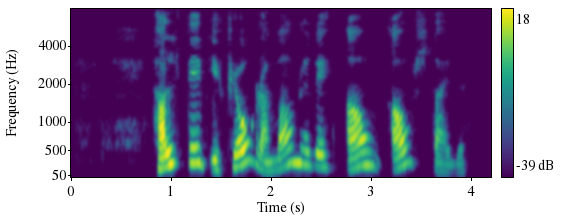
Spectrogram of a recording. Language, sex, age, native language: Icelandic, female, 60-69, Icelandic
